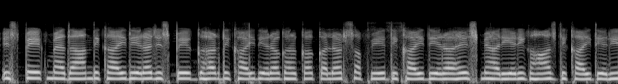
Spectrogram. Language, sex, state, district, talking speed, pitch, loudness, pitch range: Hindi, female, Bihar, Sitamarhi, 280 wpm, 265 Hz, -16 LUFS, 260-270 Hz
